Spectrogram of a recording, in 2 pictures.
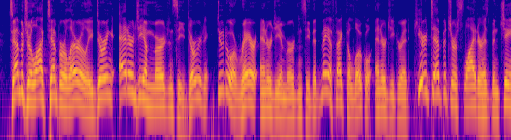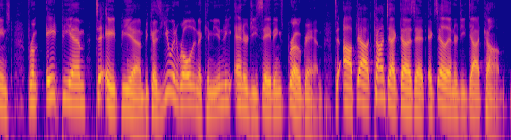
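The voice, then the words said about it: Mock announcer voice. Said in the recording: “I've got to do it in the announcer voice.”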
